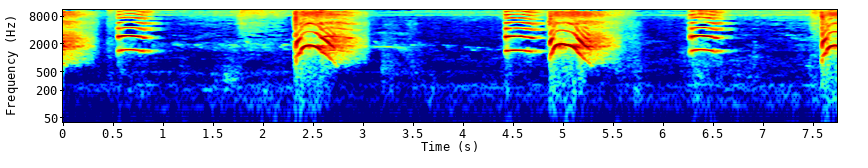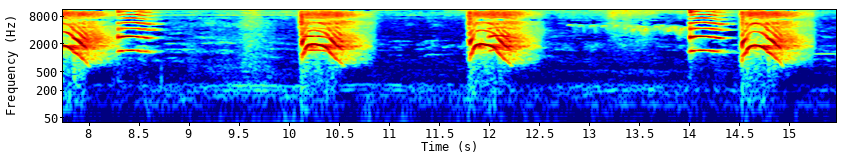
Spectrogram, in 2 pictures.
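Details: Mouse-deer lure recording: a repeated sequence of a brief, ringing flat squeak followed by a loud squeal that rises and falls, cycling about every two seconds against a quiet background.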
